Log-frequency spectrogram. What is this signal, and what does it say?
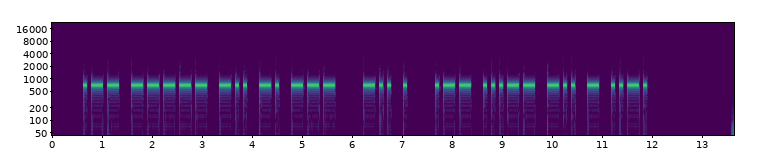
Morse code, heard as a keyed tone, about 16 wpm, 700 Hz. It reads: W0DNO DE W3DTF
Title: USA Callsign DE Callsign - 5 Characters - 15wpm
